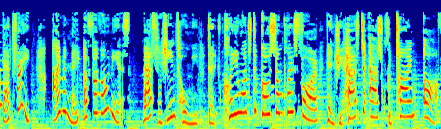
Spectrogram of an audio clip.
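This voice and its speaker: Earnest, very high-voiced little girl. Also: sing-song, a little slow, bright, forceful tone, faint music behind, exaggerated voice. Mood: matter-of-fact. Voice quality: small, childish, sweet. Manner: earnest, simple, refers to self in third person. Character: little girl knight, earnest, innocent, determined. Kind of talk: video game character acting.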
